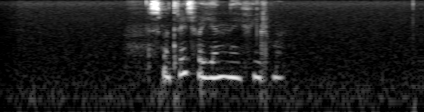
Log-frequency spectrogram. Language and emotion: Russian, neutral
